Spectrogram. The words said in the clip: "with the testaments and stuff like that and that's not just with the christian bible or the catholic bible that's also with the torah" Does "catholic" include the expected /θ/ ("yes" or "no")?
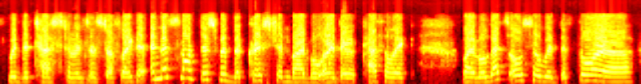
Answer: yes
